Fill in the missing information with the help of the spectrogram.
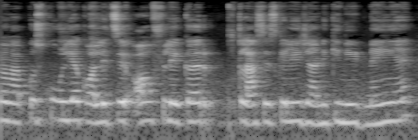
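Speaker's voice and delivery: usual speaking voice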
